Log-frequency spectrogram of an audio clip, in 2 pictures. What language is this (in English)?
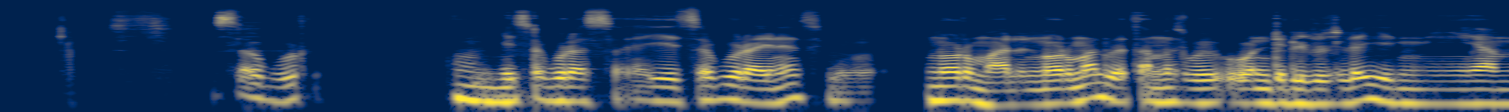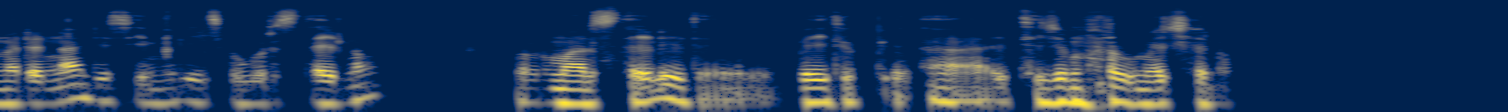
Amharic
